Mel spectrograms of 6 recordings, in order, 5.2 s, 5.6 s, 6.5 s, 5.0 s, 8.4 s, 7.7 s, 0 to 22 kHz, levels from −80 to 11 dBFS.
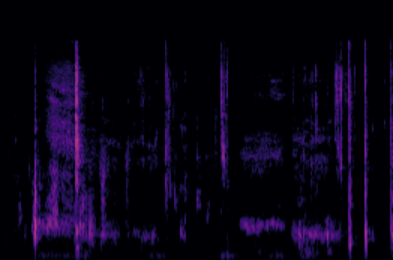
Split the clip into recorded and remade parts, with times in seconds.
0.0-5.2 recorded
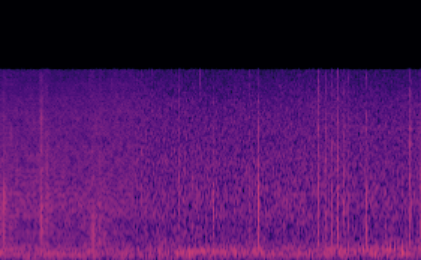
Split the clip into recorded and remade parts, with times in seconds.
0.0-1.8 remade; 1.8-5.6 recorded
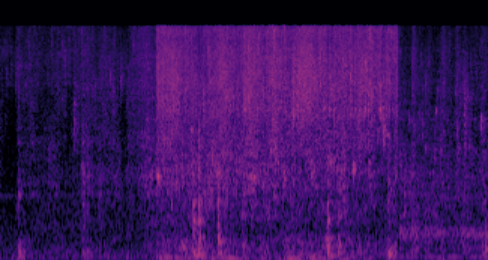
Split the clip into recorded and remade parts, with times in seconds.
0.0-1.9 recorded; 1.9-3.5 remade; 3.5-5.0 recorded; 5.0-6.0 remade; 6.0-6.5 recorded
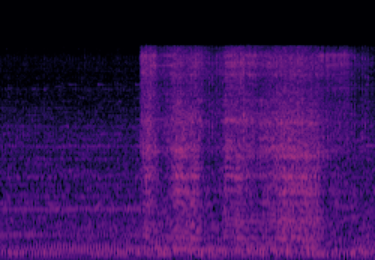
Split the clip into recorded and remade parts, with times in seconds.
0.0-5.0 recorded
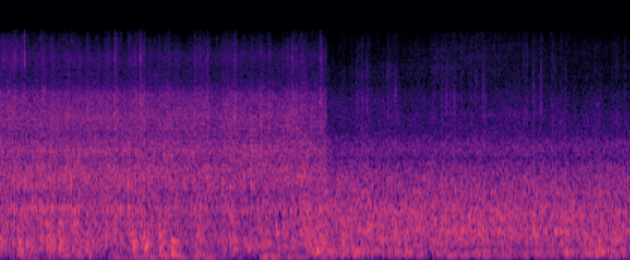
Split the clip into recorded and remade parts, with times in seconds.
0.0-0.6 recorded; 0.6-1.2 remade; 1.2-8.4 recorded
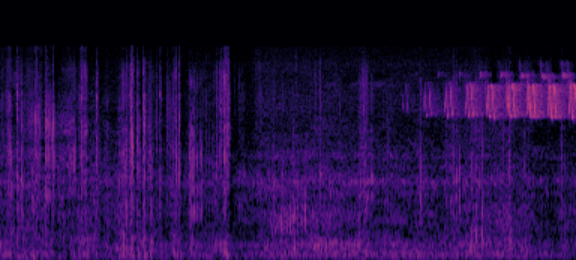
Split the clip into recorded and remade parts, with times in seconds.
0.0-7.7 recorded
